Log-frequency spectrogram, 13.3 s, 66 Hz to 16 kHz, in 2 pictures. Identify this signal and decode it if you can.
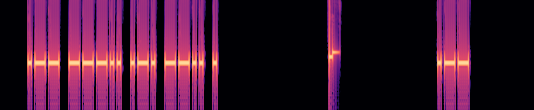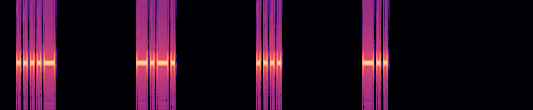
Morse code, heard as a keyed tone, about 28 wpm, spaced as for 12 wpm, 700 Hz. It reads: W8RZE W4CHD
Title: USA Call Signs - 5 Characters - 8x Character Spacing - 28wpm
